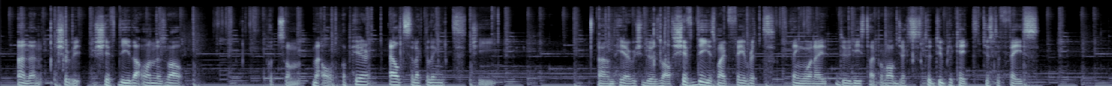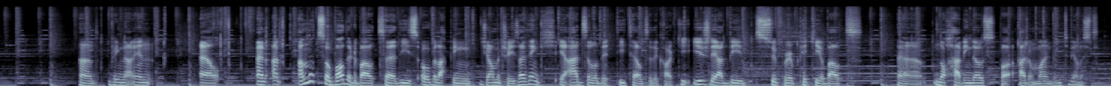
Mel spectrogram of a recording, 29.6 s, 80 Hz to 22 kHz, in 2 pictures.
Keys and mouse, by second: 0.6 shift+d, 1.4 click, 2.4 click, 3.0 e, 4.8 click, 5.0 l, 5.6 g, 6.8 middle click, 7.8 click, 8.2 middle click, 8.6 shift+d, 9.6 click, 10.6 middle click, 11.2 click, 12.0 e, 13.2 middle click, 15.4 click, 16.0 middle click, 17.6 l, 17.8 middle click, 18.4 shift+d, 19.0-20.4 drag, 21.6 click, 23.2 click, 24.0 middle click, 25.2 1, 25.4 click, 26.0 click, 26.8 middle click, 27.6 middle click, 28.8 middle click.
